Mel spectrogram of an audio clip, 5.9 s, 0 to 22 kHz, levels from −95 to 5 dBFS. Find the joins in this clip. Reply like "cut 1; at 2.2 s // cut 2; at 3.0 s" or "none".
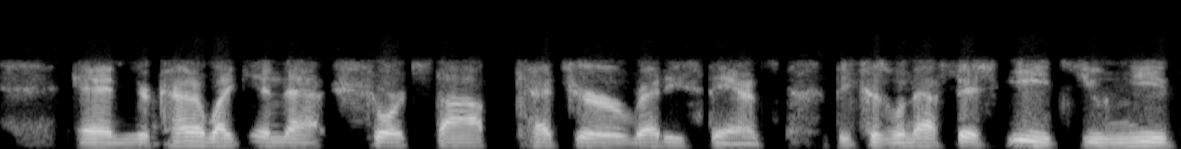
none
